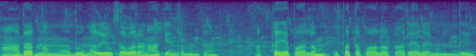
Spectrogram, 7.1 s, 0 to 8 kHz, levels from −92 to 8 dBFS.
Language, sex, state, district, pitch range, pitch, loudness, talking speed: Telugu, female, Andhra Pradesh, Sri Satya Sai, 160-195 Hz, 175 Hz, -17 LUFS, 75 wpm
